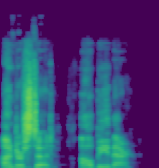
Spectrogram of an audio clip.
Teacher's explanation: your tone of voice kind of dropped there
